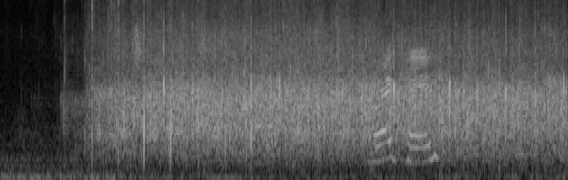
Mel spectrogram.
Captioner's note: applause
